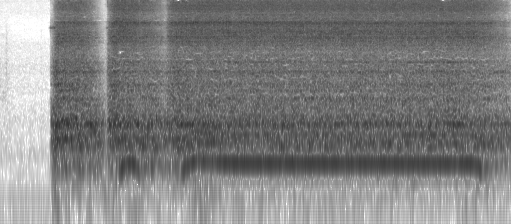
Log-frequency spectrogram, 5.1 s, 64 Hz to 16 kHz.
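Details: Delta Force 35 RC monohull boat after new 1/4-inch stuffing tube, greased 3/16 (.187) flex shaft and stinger install: motor spins up quickly to a steady even whine without rattle or grinding, no heat afterwards; normal flex shaft run.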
